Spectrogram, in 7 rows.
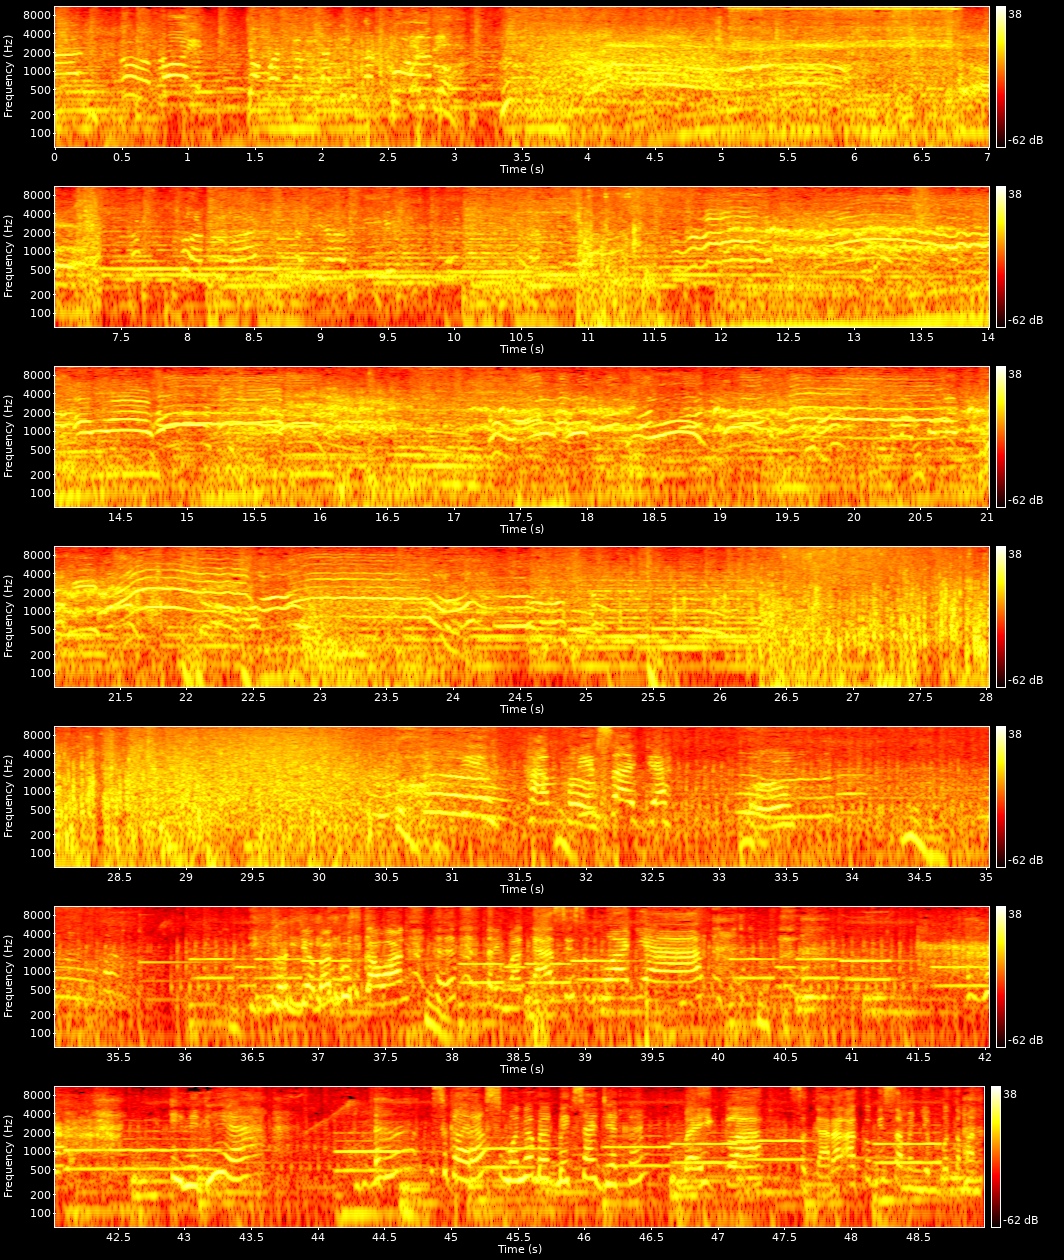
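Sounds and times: high squealing tones: 5.0 - 6.9.

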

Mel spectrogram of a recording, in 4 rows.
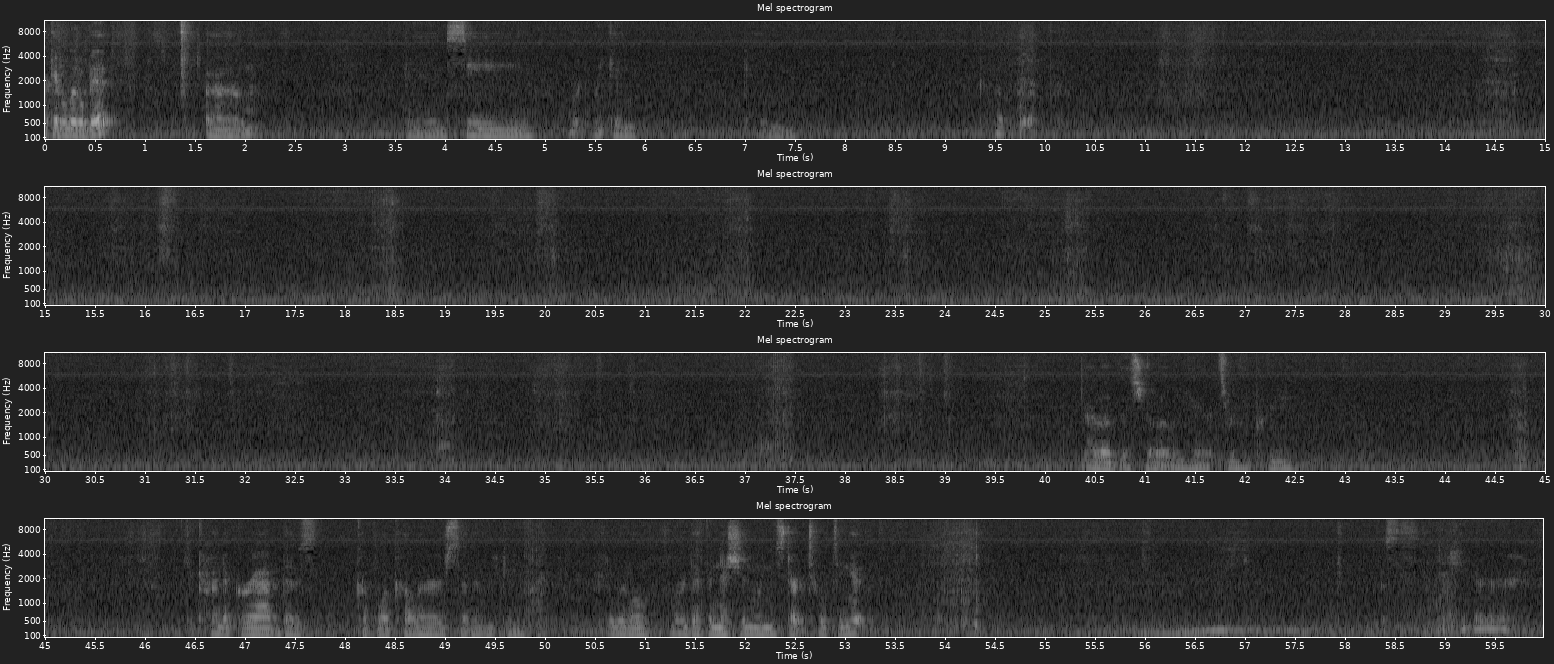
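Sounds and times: faint high whine: 0.0 - 59.9
room tone hiss: 0.0 - 59.9.

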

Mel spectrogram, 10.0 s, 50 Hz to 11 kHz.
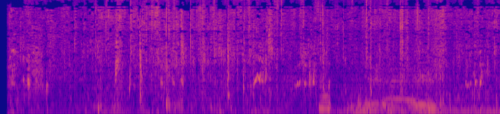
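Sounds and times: goats chewing crunchily: 0.2 - 10.0.

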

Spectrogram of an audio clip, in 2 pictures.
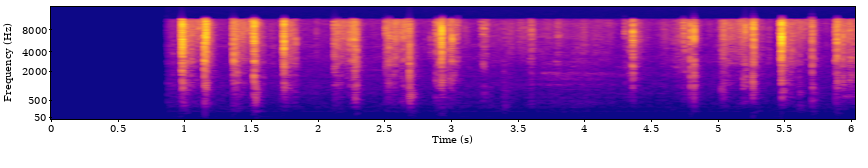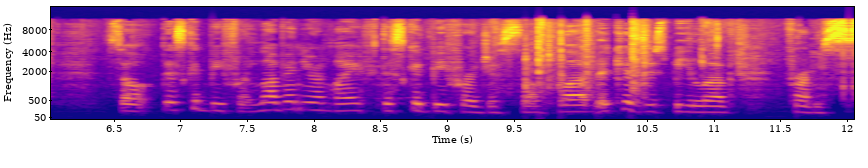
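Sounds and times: cards being shuffled: 1.0 - 6.2, 9.5 - 12.0.

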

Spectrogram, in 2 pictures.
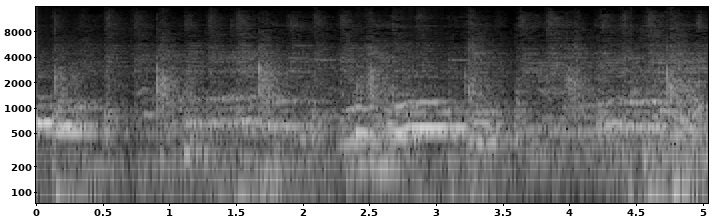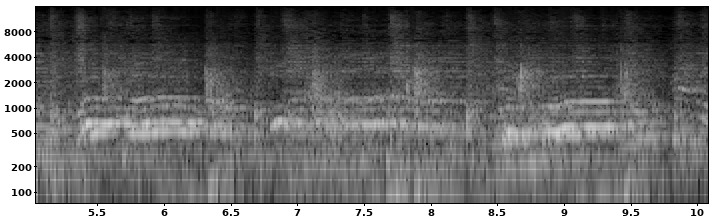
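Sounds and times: man singing: 0.0 - 10.0
strummed acoustic guitar: 0.0 - 10.0.

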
